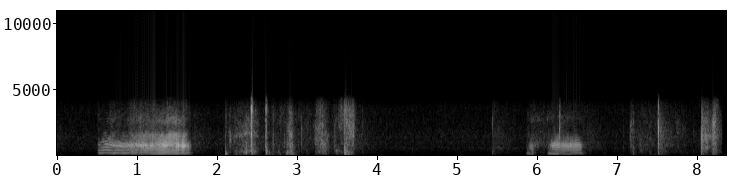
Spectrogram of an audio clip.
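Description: A Boston Terrier snores, each long breath a harsh, vibrating buzz lasting about a second. Between the louder snores come short snorts, snuffles and clicking sounds from the nose and throat.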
